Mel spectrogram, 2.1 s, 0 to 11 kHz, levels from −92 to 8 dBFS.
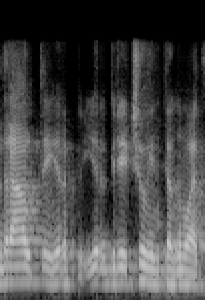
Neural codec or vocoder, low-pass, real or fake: codec, 16 kHz, 2 kbps, X-Codec, HuBERT features, trained on general audio; 7.2 kHz; fake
